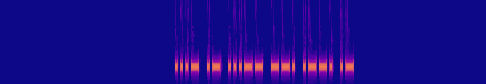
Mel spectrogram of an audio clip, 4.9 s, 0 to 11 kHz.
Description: Morse code, heard as a keyed tone, about 47 wpm, 700 Hz. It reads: VA3GPA
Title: DXCC-100 Call Signs - 6 Characters - Repeated 2x - 45wpm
